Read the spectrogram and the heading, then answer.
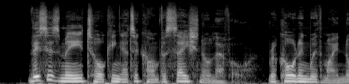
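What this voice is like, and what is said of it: Usual voice. Nothing is said of it.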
